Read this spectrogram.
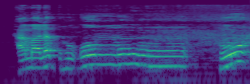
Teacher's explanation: berarti ummuhu gunnah, didengungkan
